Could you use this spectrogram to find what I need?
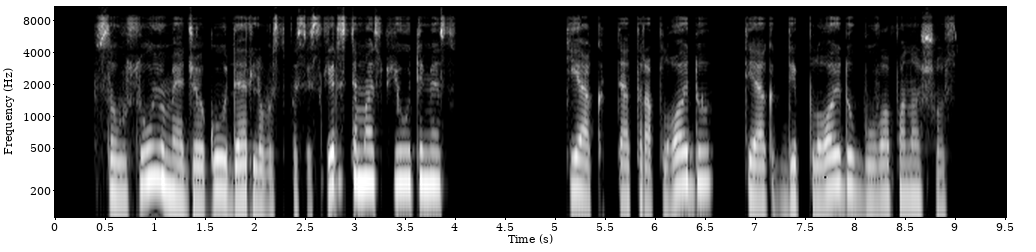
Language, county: Lithuanian, Kaunas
